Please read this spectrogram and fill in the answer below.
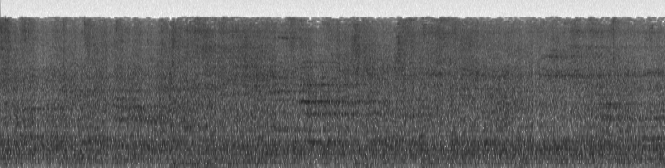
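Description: Steady hubbub of many voices from a crowd echoing around a large sports hall, blended into a continuous din with no single voice standing out.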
